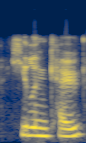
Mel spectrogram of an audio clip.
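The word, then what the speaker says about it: Heilan coo: professional so this is a highland cow or healing cow and as you might hear us pronounce over in scotland and as you may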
